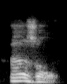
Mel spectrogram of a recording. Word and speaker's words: Uzzel: Uzzel. Uzzel? Huh? Correct. Like muzzle without the M?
